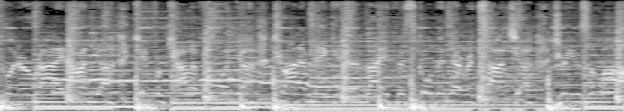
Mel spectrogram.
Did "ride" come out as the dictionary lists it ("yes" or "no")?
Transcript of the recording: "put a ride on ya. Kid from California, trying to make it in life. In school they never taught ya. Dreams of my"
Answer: yes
